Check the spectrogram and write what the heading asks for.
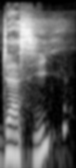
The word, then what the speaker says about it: Gyasi: Avec nous, Stéphane Deschamps, journaliste, auteur et coprogrammateur de l'équipe de Nuit l'alligator pour m'aider à échanger avec notre invité, dont le nom se prononce GYASI.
